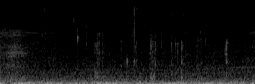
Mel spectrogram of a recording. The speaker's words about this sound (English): For me, I think also when you're just chewing on the actual nib itself, you do get that bitterness in the beginning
